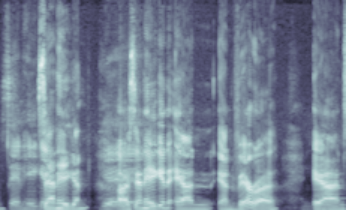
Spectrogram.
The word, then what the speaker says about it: Sandhagen: Sandhagen.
